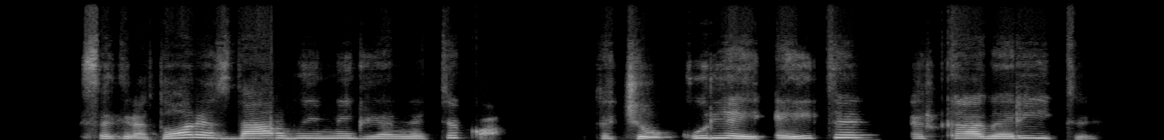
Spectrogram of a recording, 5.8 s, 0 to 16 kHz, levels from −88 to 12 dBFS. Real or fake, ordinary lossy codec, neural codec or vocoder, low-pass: fake; Opus, 32 kbps; codec, 44.1 kHz, 2.6 kbps, DAC; 14.4 kHz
